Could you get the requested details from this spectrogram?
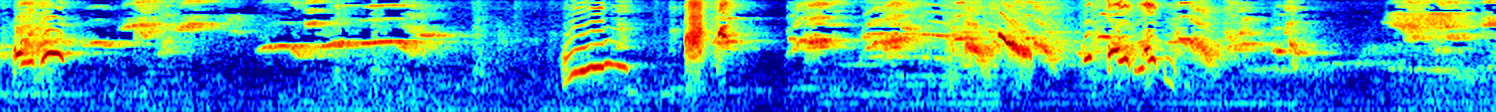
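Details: Oriental magpie-robin singing ngerol gacor with full isian. A varied, busy mix of whistles, clicks and scratchy notes, including a steep swooping whistle, comes in scattered bursts over faint background noise.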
